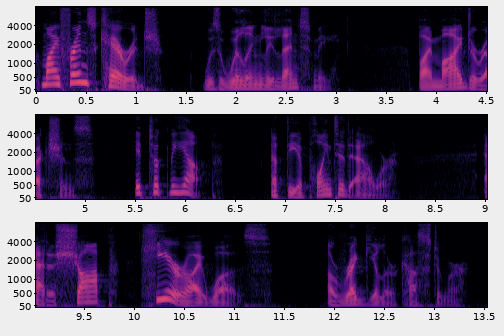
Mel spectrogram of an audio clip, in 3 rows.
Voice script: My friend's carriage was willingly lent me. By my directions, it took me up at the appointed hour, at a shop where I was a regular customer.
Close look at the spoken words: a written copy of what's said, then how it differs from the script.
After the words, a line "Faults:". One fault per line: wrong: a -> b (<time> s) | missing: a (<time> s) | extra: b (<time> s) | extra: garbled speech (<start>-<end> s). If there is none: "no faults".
My friend's carriage was willingly lent me. By my directions, it took me up at the appointed hour, at a shop here I was a regular customer.
Faults:
wrong: where -> here (10.0 s)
